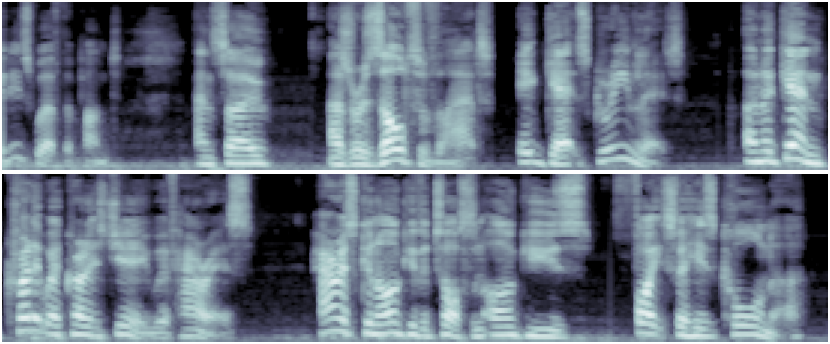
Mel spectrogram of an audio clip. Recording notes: we join the lads on the road, driving to the Möhne Dam in Germany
